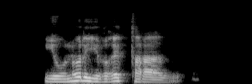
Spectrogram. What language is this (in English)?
Kabyle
